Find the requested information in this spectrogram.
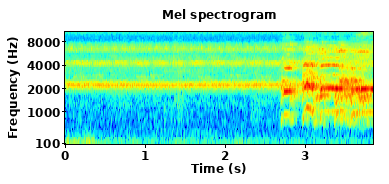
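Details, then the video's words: Morning rooster crow begins late after quiet. Only the rough, loud opening syllables of the crow are heard, over a constant high-pitched background tone. "เสียงไก่ขันตอนเช้า เสียงไก่ขันฟังต่อเนื่อง"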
